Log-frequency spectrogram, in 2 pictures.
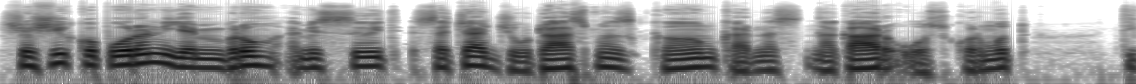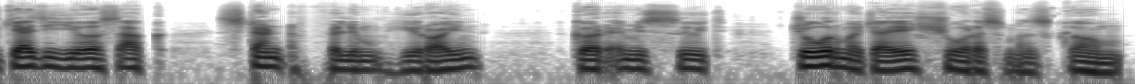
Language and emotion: Kashmiri, neutral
